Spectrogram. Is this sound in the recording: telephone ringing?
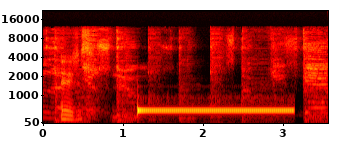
yes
